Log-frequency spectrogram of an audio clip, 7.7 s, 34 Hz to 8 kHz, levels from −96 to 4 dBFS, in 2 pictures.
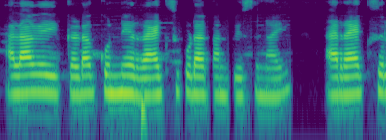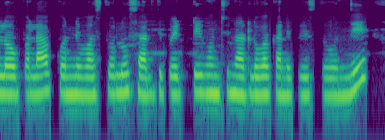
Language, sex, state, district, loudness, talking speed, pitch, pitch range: Telugu, male, Telangana, Hyderabad, -19 LUFS, 110 wpm, 200 Hz, 195-210 Hz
